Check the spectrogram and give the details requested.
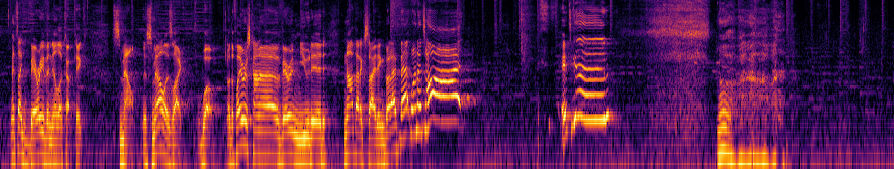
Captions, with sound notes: It's like berry vanilla cupcake smell. The smell is like, whoa. The flavor is kinda very muted. Not that exciting, but I bet when it's hot, it's good. (sniffs loudly) (lively music)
